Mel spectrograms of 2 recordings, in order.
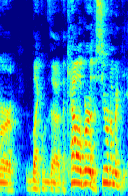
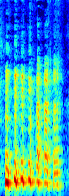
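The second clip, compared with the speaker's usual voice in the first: laughing; 8 semitones higher, 6 dB louder, much slower than usual. Real, not acted. Laughs at car question.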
